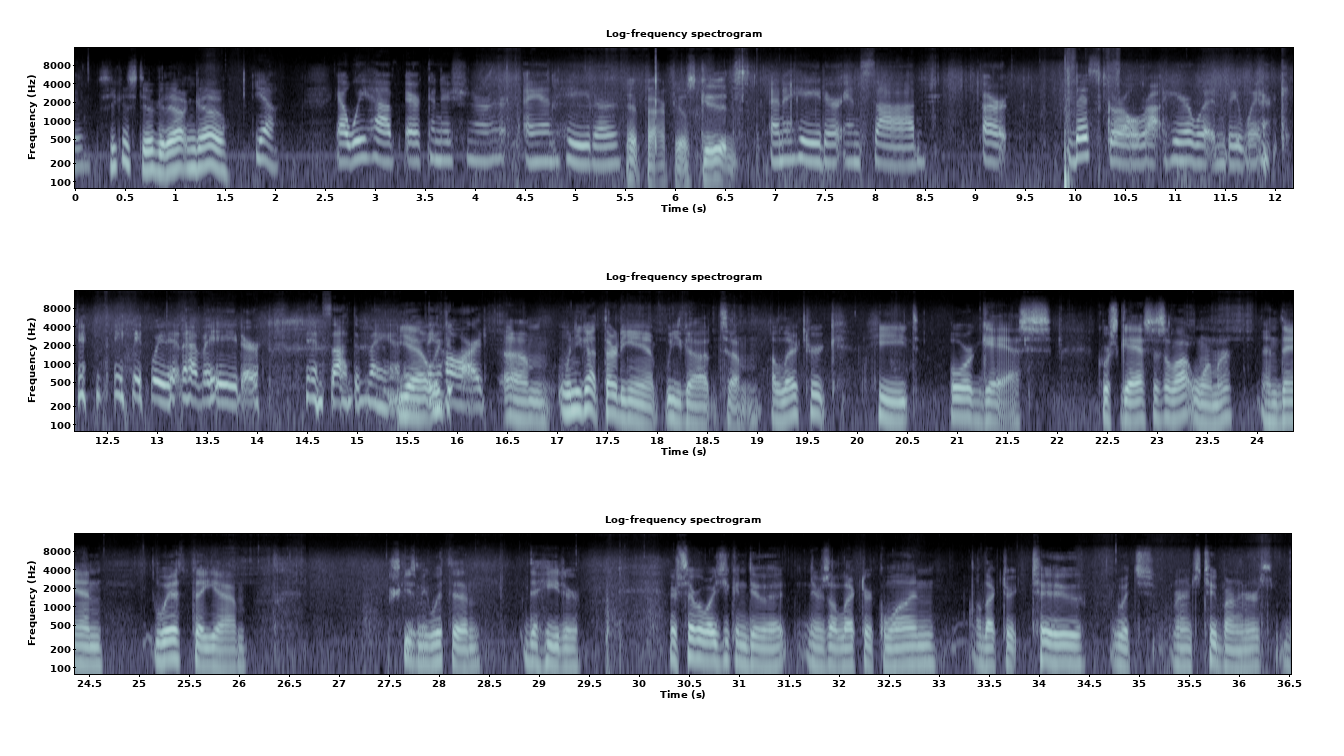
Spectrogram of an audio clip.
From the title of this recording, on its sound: Fireside chat from Norris Dam State Park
